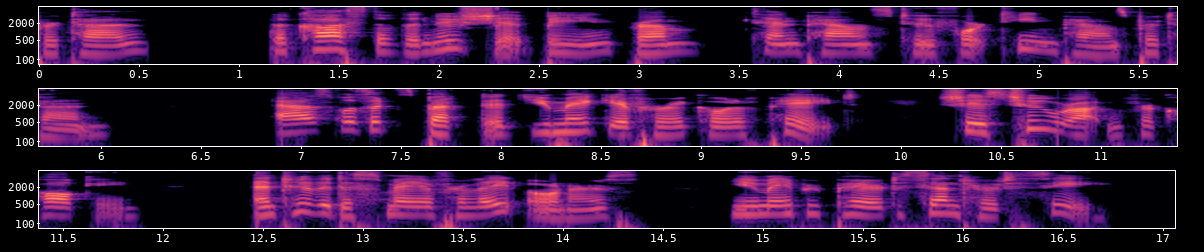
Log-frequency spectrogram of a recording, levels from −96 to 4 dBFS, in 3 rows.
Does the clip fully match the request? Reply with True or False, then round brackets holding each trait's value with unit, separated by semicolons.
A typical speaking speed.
True (170 wpm)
